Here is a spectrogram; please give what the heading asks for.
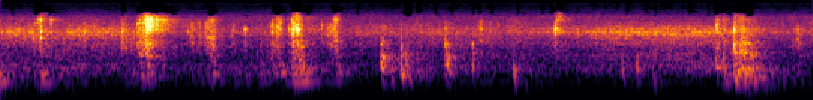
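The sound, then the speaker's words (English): A key works the lock of a front door before the door is opened, making many faint metallic clicks, taps and rattles in an uneven run. “Here's the front door key. See if you can work it. Well, I know how it works. You go ahead and open it.”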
